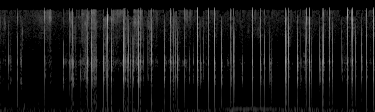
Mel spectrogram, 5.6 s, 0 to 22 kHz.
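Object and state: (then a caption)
Metal mic capsules of a handheld recorder. Long purple nails scratch and tap the two small metal-mesh condenser capsules on top of a black plastic Tascam DR-05 handheld recorder, the same recorder capturing the sound. The result is a rapid, irregular series of sharp, bright clicks and taps with no ring, centered around 2.2 kHz, over light scratching and a faint low hum.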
